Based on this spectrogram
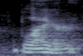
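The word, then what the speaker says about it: Bleier: Franco Harris, Rocky Blair, or Blair, to say it correctly.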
